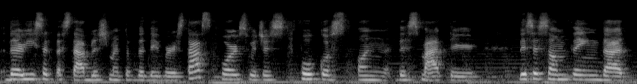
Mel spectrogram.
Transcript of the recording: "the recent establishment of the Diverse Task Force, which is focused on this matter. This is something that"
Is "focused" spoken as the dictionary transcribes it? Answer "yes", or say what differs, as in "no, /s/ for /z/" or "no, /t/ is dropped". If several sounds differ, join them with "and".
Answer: yes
